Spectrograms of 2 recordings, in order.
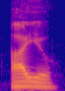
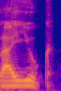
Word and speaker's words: Ayew: Ayew. Ayew. Okay, not Ayuk.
